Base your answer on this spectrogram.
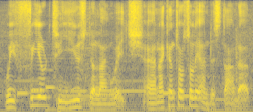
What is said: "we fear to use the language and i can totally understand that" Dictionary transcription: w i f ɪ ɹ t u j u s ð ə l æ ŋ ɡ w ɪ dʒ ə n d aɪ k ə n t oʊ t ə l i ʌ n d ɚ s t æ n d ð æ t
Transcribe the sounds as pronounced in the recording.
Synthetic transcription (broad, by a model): w i f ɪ l t u j u s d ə l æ ŋ ɡ w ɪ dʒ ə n aɪ k ə n t oʊ t ə l i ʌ n d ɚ s t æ n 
